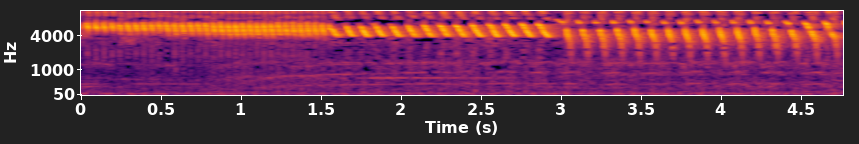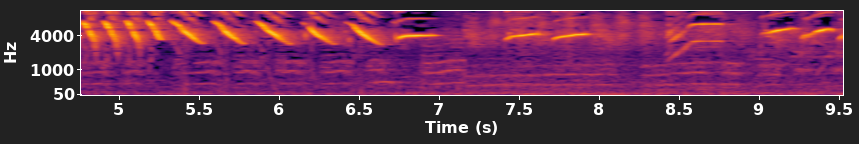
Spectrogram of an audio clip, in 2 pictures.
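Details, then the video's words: Male canary singing to encourage a female to build a nest: a fast bright trill gives way to repeated descending slides, then slower separate whistled notes with short pauses. "أقوى تغريد ذكر كناري لجعل انثى الكناري تلف العش بسرعه"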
